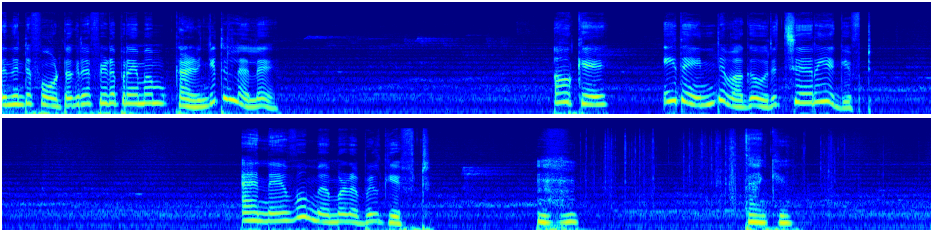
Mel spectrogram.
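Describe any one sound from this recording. A young woman's voice is heard.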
